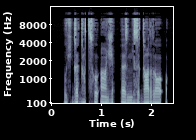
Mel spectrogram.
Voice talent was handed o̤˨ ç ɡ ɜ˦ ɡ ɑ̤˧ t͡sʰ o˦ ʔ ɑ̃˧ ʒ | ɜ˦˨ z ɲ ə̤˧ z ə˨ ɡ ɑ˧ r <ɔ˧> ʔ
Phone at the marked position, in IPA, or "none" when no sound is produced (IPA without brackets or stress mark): ɔ˧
